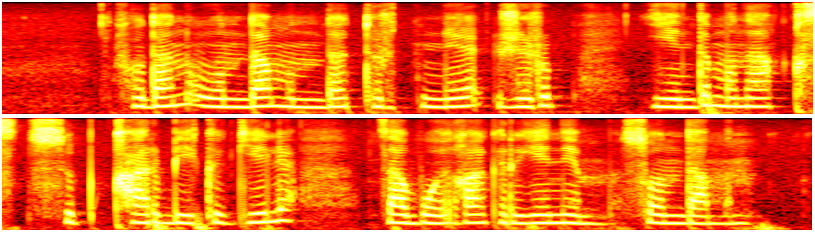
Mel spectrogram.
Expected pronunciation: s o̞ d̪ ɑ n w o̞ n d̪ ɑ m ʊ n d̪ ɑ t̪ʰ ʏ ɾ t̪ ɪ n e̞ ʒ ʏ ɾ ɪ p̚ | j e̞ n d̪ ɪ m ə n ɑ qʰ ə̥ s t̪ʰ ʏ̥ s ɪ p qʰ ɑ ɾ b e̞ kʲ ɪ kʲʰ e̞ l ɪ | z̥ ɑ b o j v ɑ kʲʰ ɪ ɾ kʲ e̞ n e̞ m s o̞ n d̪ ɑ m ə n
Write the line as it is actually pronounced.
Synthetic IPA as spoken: s o̞ d̪ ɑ n w o̞ n d̪ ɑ m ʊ n d̪ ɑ t̪ʰ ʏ ɾ t̪ ɪ n e̞ ʒ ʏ ɾ ɪ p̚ | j e̞ n d̪ ɪ m ə n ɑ qʰ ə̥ s t̪ʰ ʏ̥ s ɪ p qʰ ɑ ɾ b e̞ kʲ ɪ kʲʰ e̞ l ɪ | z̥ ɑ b o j ʁ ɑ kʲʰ ɪ ɾ ɡʲ e̞ n e̞ m s o̞ n d̪ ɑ m ə n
